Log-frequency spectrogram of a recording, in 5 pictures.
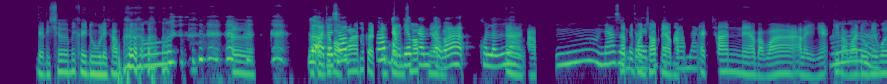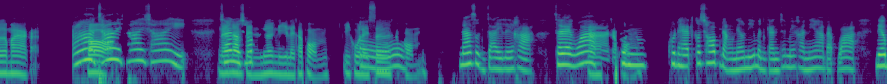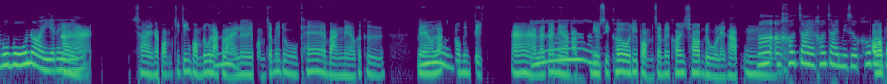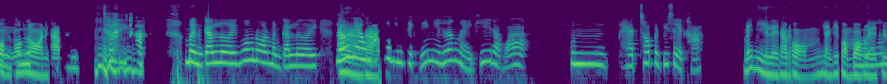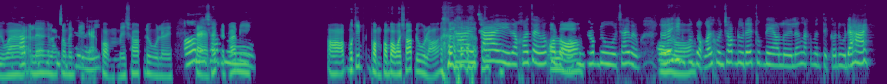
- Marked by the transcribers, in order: laugh; tapping; laughing while speaking: "ใช่ค่ะ"; chuckle; laugh; laughing while speaking: "ได้"
- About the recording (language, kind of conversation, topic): Thai, unstructured, หนังเรื่องล่าสุดที่คุณดูมีอะไรที่ทำให้คุณประทับใจบ้าง?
